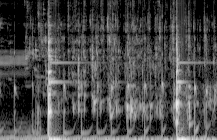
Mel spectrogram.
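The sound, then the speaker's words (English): Liquid pours into glasses, a steady gurgling trickle with rising bubbly tones, broken by two sharp clinks of glass against glass; no one speaks. “Let's go on and get these libations poured up.”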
